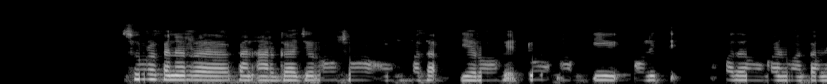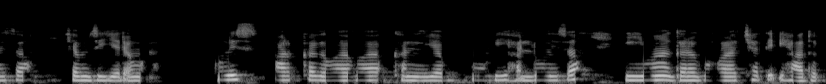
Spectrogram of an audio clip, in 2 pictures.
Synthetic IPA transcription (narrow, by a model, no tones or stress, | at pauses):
suːɾɐkɐnɐrːakɐnɐɾɡaːd͡ʒɪrːusuɾɐʔʊfːɐt̪ɐ | jɛɾoːɦɛ̰d̪ːuːmʊʔiːwɔlɪt̪ːɪ | ʊfɐt̪ɐmɐkɐnmɐkaːnɪsaːʃɐms̬iːd͡ʒɛᶑɐmʊᶑɐ̥ | kʊnɪs | ɐɾkɐɡɐbaːbaːkʰɐnjɐbuːfiːɦɐlːuːnɪsaːʔiːmaːɡɐɾɐɡʊrːaːt͡ʃːaːt̪ːɪᶑɪɦaːt̪ʊᶑɐ̥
